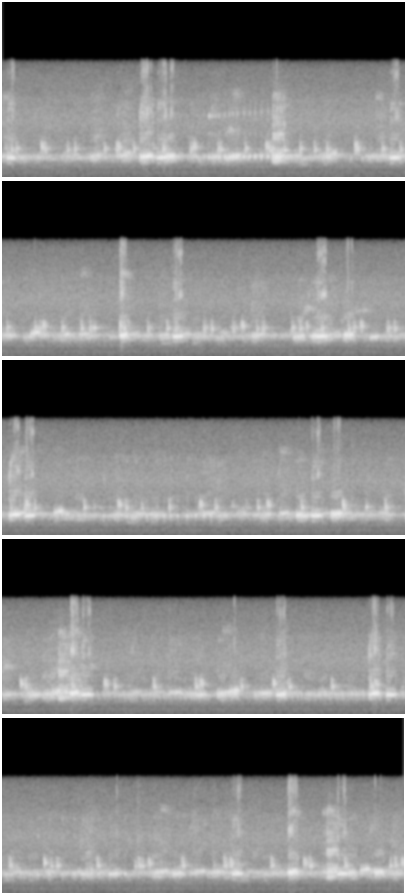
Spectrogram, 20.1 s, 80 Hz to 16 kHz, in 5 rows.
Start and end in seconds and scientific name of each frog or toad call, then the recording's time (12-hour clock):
0.0	20.1	Boana bischoffi
0.0	20.1	Sphaenorhynchus surdus
2.0	2.8	Boana leptolineata
12.6	12.9	Boana leptolineata
3:15am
